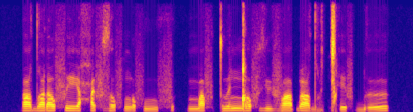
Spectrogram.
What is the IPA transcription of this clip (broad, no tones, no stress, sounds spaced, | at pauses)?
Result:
ɵ dˤ o ɾ ɔ f e ħ ɛ f z ɔ f ŋ ɔ f u f | m ɑ f tʷ ɛ ŋ͡ǃ ɔ f z y v ɑ ɓ o dˤ e̤ ǀʰ e f ɡ͡b ɵ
